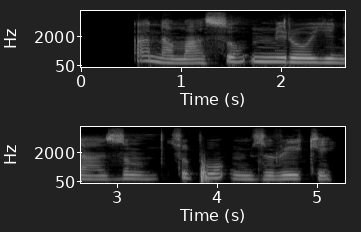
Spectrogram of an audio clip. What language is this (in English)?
Igbo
